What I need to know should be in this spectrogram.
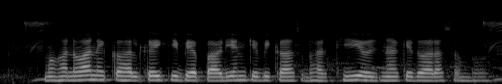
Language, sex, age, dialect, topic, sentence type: Magahi, male, 18-24, Western, banking, statement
